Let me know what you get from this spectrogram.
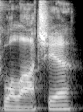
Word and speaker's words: Wallachia: Real life Vlad Tepes was a prince of Wallachia, Terra Romanesca. – Uh-huh. Before you add us, it's Wallachia.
